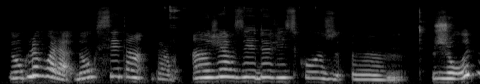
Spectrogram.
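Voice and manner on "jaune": "jaune" said the standard French way, not in her accent; careful standard pronunciation. Shown as a demonstration. Vlogger avoiding her own accent on the fabric colour, careful standard "jaune". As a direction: say "jaune" carefully, with a closed o, louder. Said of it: "pour le dire bien que tout le monde".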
